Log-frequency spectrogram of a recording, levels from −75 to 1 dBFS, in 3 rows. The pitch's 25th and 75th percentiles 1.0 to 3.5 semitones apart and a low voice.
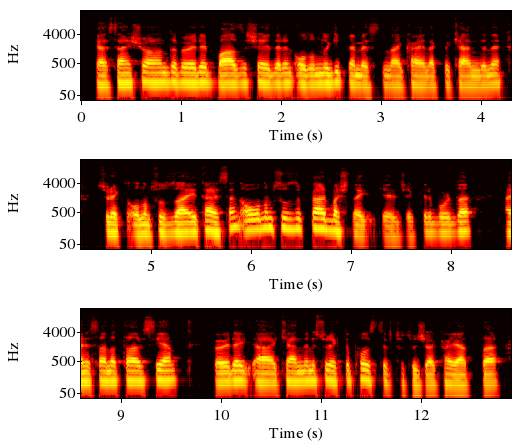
Yes: average, 2.9 semitones; low, 115 Hz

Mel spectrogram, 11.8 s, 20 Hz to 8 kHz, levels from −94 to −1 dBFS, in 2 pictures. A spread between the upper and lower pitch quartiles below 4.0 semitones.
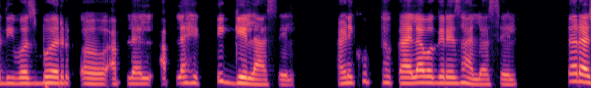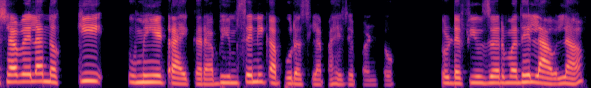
Yes: average, 3.3 semitones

